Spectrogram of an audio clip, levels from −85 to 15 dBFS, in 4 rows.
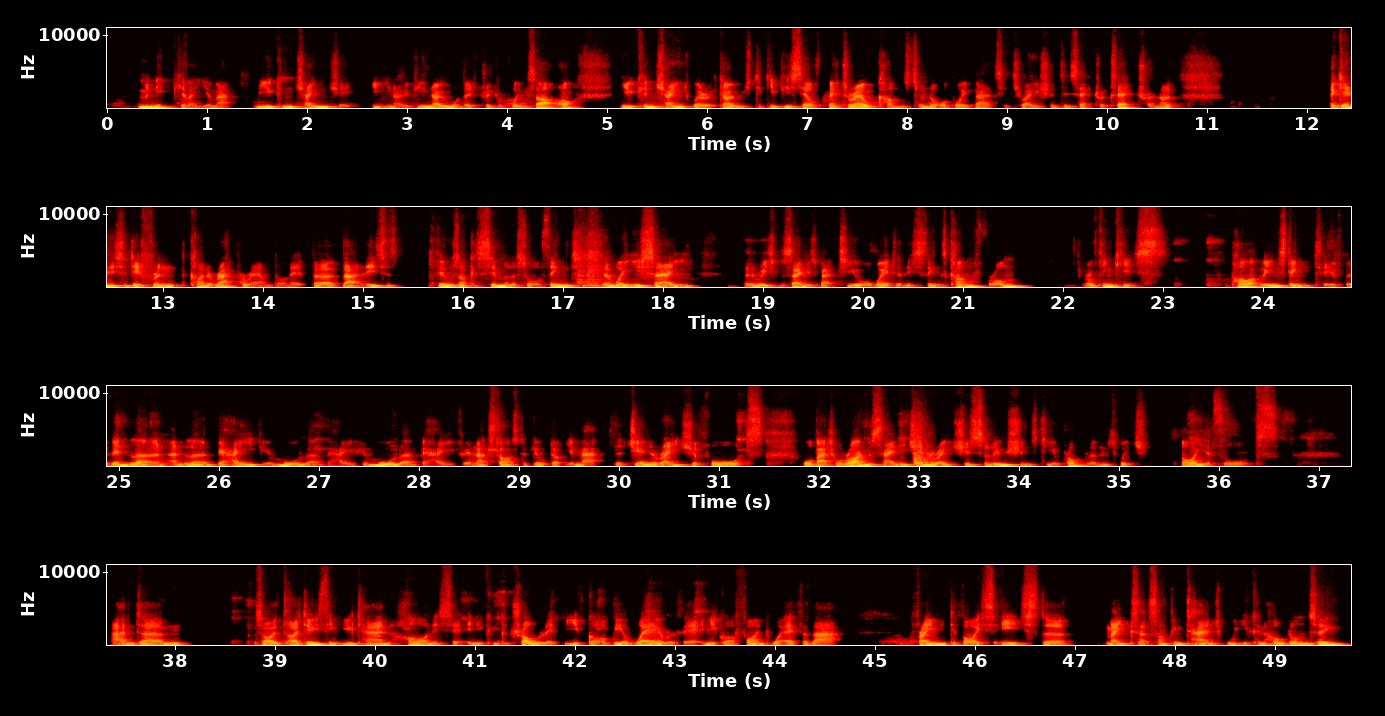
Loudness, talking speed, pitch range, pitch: -27 LUFS, 200 wpm, 105-125 Hz, 110 Hz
